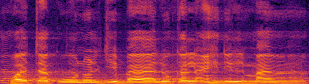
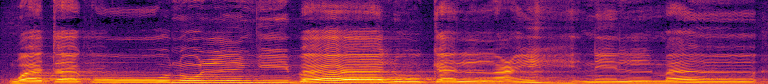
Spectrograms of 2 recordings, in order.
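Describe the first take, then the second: First: The n is pronounced clearly as a separate sound. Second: The n is hidden and nasalized into the next sound. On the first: The speaker calls it wrong. "Jangan dibaca" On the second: The speaker calls it right. "cara membaca ikhfa"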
